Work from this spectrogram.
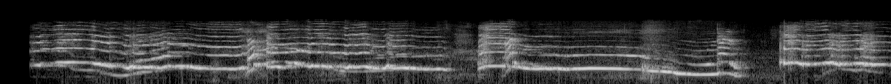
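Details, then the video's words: Bonny, a pet dog, howling along with her owner; long sustained tonal howls with rich harmonics, wavering and dipping in pitch, broken into three or four drawn-out phrases with short pauses between. "Bonny Howling"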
